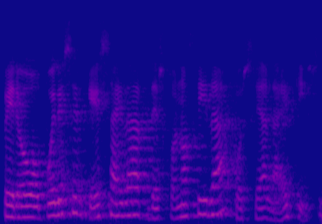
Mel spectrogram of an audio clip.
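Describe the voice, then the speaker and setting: A woman's voice: fairly low pitch, unhurried. A woman teaching a math class, explaining patiently step by step and checking that students follow. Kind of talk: classroom lesson. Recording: roomy, dull lo-fi recording.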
